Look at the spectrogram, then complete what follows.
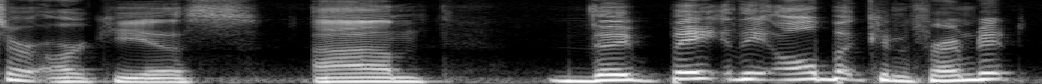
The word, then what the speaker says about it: Arceus: debate over name pronunciation it is Arceus based on the japanese so the way based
